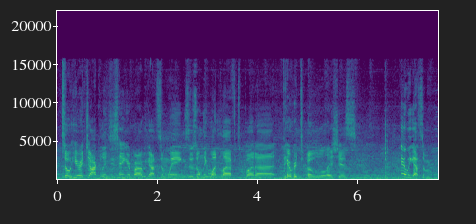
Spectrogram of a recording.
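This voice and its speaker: Over clear background music, a man talks at a moderate pace in a raised, projected voice. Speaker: vlogger. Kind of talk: casual vlog chat. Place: bar. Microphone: phone near.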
